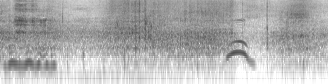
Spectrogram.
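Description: Skateboard wheels rolling on a concrete bowl, an even rushing noise in the middle, with a short wavering voice at the start and a loud rising-and-falling vocal "ooh" about three seconds in.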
